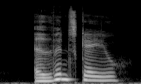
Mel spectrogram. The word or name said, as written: adventsgave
